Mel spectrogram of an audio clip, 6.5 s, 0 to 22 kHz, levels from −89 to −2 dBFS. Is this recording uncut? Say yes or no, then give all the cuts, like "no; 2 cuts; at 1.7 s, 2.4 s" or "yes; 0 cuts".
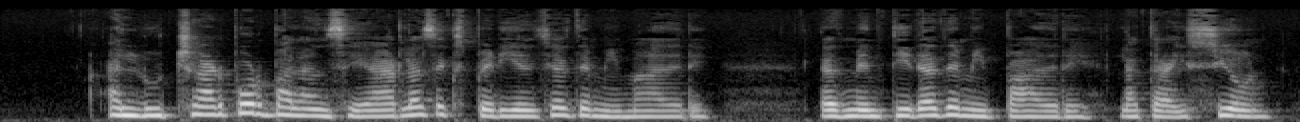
yes; 0 cuts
